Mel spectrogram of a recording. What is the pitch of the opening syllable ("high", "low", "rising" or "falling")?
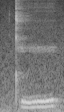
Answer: rising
